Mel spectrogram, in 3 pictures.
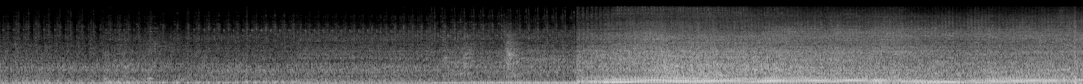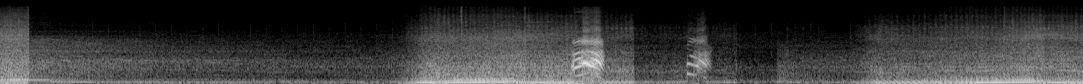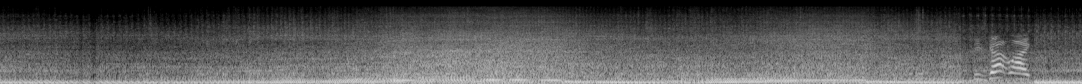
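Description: Dune buggy engine revving up and down over and over as the buggy is driven around on dirt, dropping quieter for a few seconds near the middle. The engine has almost no throttle response.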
